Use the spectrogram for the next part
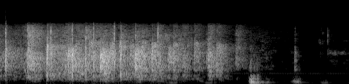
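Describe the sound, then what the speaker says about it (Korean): Audience clapping at a business presentation on a smart-learning venture, a dense burst of many hands for about two and a half seconds that then stops abruptly, leaving a few scattered low thumps. "자, 박수 한번 모시겠습니다."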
